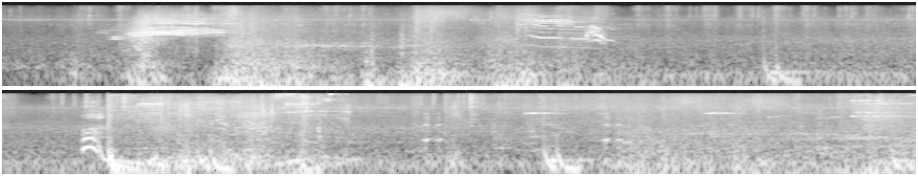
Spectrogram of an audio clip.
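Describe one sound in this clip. A blade swishes through the air in quick strikes.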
